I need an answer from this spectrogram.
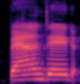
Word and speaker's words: Band-Aid: it is its its band aid is two words but to pronounce them like one I'll take that D and transfer it to the vowel bandid D bandaid bandaid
